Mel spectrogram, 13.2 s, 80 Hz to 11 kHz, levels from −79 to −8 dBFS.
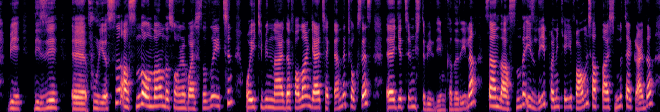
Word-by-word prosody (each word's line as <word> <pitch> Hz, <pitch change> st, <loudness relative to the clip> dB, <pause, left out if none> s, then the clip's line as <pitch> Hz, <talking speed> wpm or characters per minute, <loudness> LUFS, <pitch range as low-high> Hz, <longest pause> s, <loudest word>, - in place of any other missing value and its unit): bir 180 Hz, -1 st, -3 dB, 0.3 s
dizi, 200 Hz, +3 st, 0 dB, 0.2 s
eee, 170 Hz, -1 st, +4 dB
furyası 185 Hz, -, -1 dB
aslında 245 Hz, +5 st, +6 dB
ondan 255 Hz, 0 st, +3 dB
da 230 Hz, -, 0 dB
sonra 200 Hz, -3 st, -2 dB
başladığı 200 Hz, +6 st, -1 dB
için 275 Hz, +8 st, -4 dB, 0.2 s
o 220 Hz, -, +2 dB
2000'lerde 220 Hz, -2 st, +1 dB
falan 250 Hz, +6 st, +1 dB
gerçekten 215 Hz, -2 st, +1 dB
de 295 Hz, +1 st, -5 dB
çok 250 Hz, -5 st, -4 dB
ses, 310 Hz, +4 st, +3 dB, 0.3 s
eee, 225 Hz, 0 st, +6 dB
getirmişti 235 Hz, -3 st, -6 dB
bildiğim 145 Hz, -3 st, -11 dB
kadarıyla. 165 Hz, -, -2 dB, 0.2 s
Sen 255 Hz, -2 st, +4 dB
de -, -, +4 dB
aslında 215 Hz, -, 0 dB
izleyip, 250 Hz, -, -5 dB
hani, 235 Hz, +1 st, -2 dB
keyif 240 Hz, +1 st, -7 dB
almış 250 Hz, +12 st, +1 dB
hatta 245 Hz, -3 st, +1 dB
şimdi 225 Hz, +4 st, -7 dB
tekrardan 250 Hz, -, 0 dB
220 Hz, 140 wpm, -23 LUFS, 190-250 Hz, 0.3 s, aslında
